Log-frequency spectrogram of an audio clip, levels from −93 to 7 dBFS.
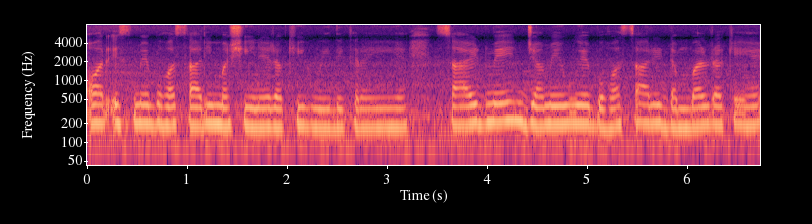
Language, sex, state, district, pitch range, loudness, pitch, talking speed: Hindi, female, Chhattisgarh, Bilaspur, 180-200 Hz, -14 LUFS, 190 Hz, 180 wpm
